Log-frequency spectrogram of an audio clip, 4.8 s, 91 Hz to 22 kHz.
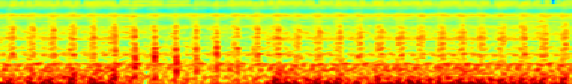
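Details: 1988 Bentley Eight at idle, listening at tailpipe end: uneven idle with irregular puffs and pops about two a second, louder as hand nears pipe; suspected misfire in one or more cylinders, not confirmed.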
